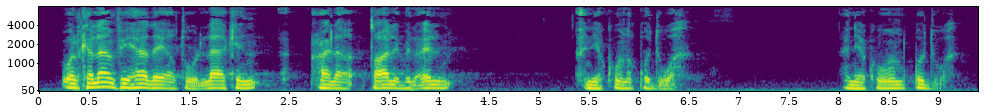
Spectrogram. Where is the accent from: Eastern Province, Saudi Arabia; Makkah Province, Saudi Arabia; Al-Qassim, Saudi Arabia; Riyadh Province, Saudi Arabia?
Al-Qassim, Saudi Arabia; Buraydah; يذكر عم لي أنه لما دخل الماء في بلدنا بريدة ادخله إلى البيوت أحد المحسنين قبل الدولة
